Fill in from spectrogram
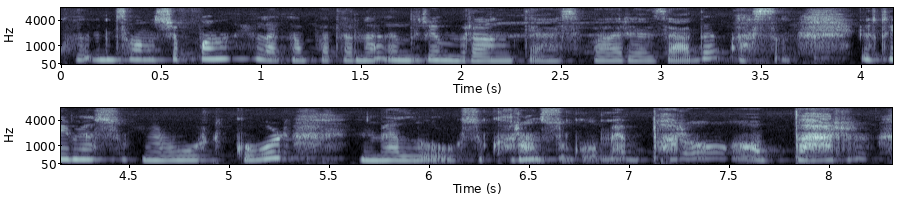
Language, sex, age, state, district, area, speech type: Kashmiri, female, 18-30, Jammu and Kashmir, Budgam, rural, spontaneous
